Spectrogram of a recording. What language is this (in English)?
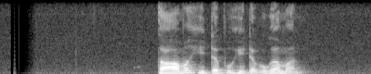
Sinhala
